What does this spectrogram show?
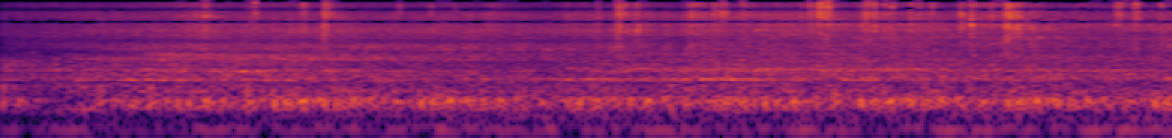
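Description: Keisei Line electric commuter train running at speed: a steady rumble of wheels on rail with a faint steady hum and scattered sharp clicks. The rumble grows louder in the first couple of seconds as another train runs alongside.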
